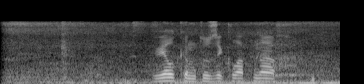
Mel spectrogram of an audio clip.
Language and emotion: Russian, neutral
